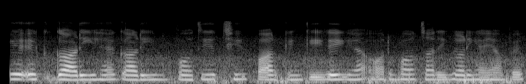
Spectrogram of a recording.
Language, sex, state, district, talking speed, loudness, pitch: Hindi, female, Punjab, Pathankot, 205 wpm, -16 LUFS, 210 Hz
